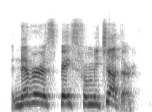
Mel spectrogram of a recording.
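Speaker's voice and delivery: bad put-on broken-English voice. Asked to do the voice, the speaker attempts a bad broken-english accent. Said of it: "it's broken English".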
